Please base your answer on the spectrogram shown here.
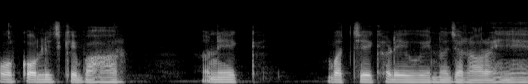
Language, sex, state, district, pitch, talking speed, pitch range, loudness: Hindi, male, Bihar, Vaishali, 110 Hz, 135 wpm, 105-115 Hz, -20 LUFS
